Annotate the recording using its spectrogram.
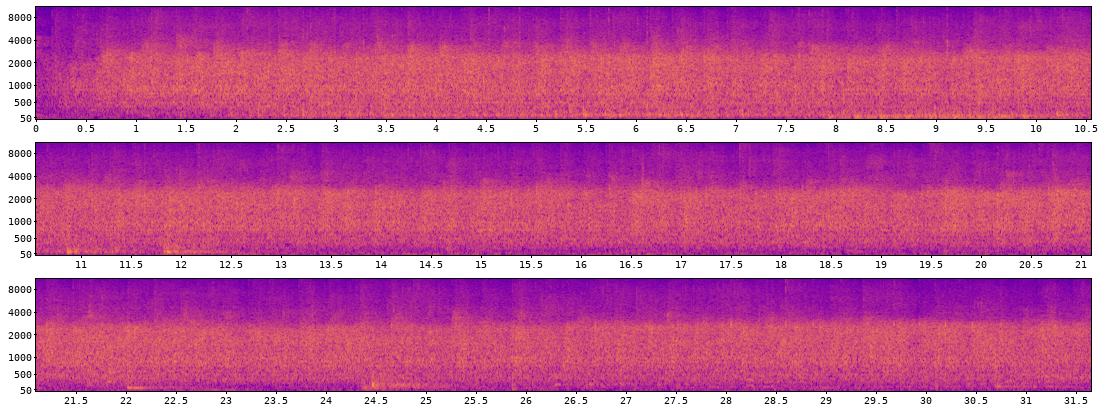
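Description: Audience applauding, breaking out right as the music ends and holding steady, with a reverberant hall sound.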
